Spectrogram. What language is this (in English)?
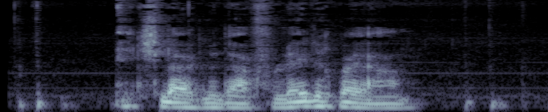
Dutch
